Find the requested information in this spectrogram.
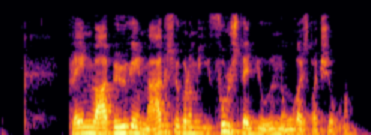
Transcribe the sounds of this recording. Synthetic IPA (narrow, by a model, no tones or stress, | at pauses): pʰlɛ̰ːnn̩ʋɑ̈æb̥yɡ̥əe̝nmɑ̈ːɡ̥əð̩ˠsøkʰo̝no̝mḭːfulsd̥en̰d̥iuð̞ˠn̩nːo̝ːn̩ʁɛsd̥ʁiɡ̥ɕo̝̰ːnɐ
